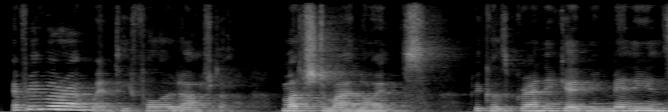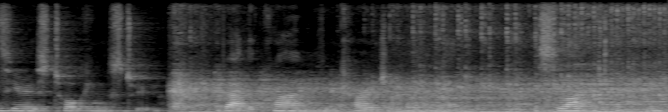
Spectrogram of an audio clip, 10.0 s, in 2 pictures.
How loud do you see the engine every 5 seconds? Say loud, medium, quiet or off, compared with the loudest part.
off, loud.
